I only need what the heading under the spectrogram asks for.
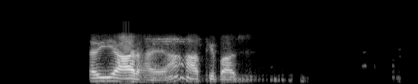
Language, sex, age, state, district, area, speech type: Hindi, male, 45-60, Uttar Pradesh, Lucknow, rural, conversation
